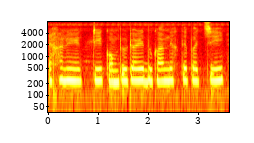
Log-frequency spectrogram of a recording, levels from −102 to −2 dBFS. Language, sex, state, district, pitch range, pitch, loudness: Bengali, female, Assam, Hailakandi, 235-245 Hz, 240 Hz, -16 LUFS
